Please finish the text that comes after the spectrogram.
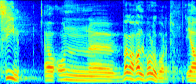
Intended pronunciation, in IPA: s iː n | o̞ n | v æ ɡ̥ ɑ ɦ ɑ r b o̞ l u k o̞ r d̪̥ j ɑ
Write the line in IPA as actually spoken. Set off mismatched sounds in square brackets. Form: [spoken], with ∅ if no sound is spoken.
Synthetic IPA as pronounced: s iː n | o̞ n | v æ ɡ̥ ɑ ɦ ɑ [l] b o̞ l u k o̞ r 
